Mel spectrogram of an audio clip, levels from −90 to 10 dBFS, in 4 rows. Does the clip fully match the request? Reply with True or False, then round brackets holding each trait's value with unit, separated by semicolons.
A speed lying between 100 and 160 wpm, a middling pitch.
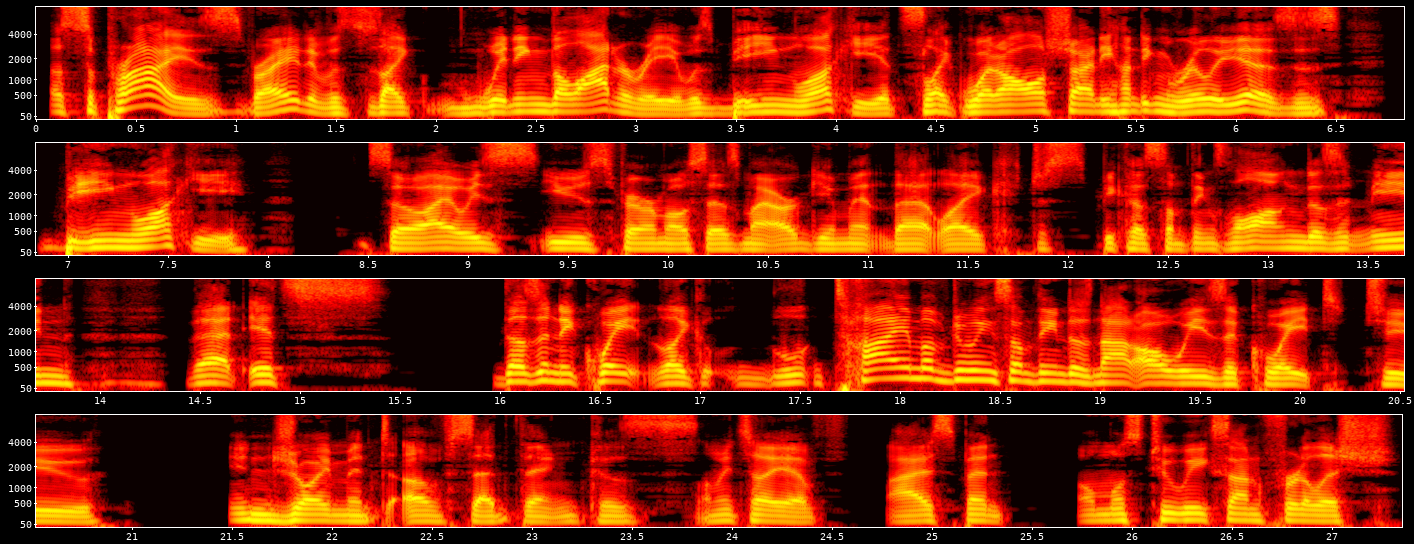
False (155 wpm; 120 Hz)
